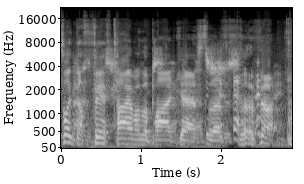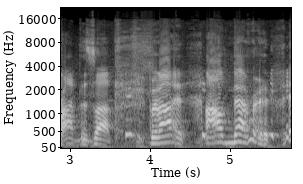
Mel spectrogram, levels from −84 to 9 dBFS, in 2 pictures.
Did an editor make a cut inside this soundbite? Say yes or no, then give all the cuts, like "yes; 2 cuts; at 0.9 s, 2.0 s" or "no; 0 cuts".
no; 0 cuts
